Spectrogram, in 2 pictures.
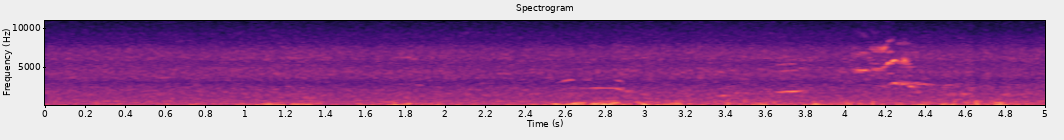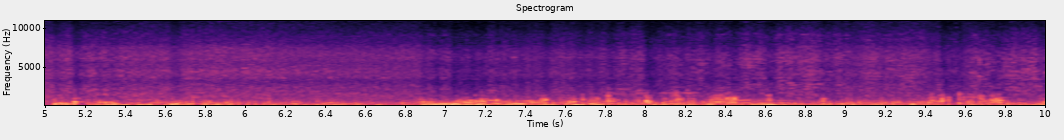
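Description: Surf breaking and washing up a sandy beach, with wind buffeting the microphone. The buffeting gets louder and gustier from about seven seconds in.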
